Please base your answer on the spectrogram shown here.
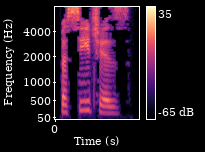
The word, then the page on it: beseeches: British English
